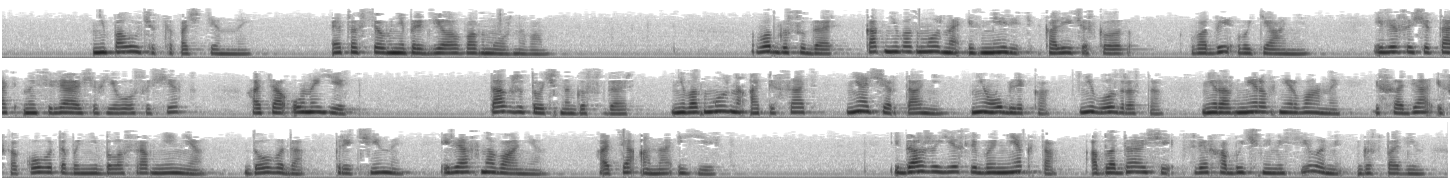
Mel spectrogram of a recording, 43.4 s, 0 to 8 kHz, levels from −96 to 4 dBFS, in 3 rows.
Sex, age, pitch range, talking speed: female, 20-39, 180-220 Hz, 90 wpm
